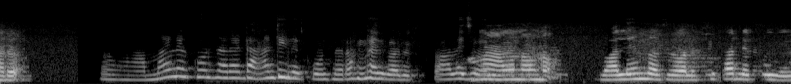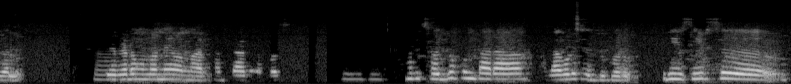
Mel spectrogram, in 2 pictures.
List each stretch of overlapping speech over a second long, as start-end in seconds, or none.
none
